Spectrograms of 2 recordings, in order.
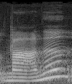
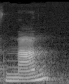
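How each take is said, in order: First: The ending is a full syllable, neun. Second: The ending shrinks to a single n sound.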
